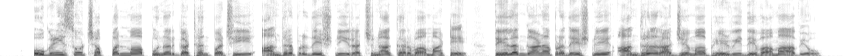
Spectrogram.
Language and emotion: Gujarati, neutral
